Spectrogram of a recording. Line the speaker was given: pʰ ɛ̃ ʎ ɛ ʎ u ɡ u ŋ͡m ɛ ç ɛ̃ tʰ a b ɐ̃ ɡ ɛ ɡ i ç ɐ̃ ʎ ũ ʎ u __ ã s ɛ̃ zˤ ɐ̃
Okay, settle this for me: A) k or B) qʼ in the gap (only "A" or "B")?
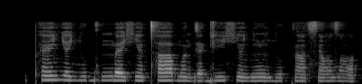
A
